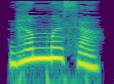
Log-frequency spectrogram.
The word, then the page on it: ದಮ್ಮಸ್: dammas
